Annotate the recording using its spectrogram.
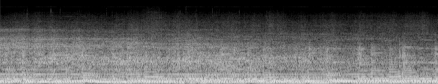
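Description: Punk rock band playing live and loud: electric guitar, electric bass and drums together, with sharper, choppier hits coming in near the end.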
